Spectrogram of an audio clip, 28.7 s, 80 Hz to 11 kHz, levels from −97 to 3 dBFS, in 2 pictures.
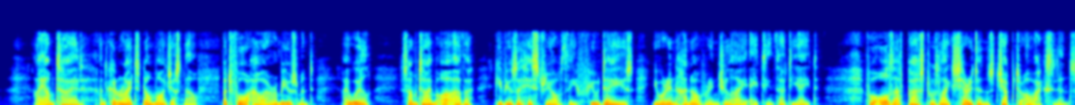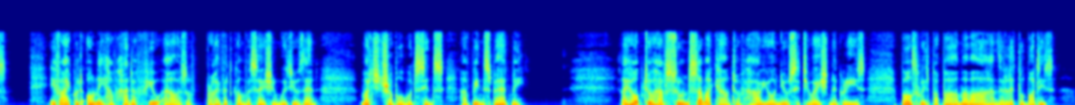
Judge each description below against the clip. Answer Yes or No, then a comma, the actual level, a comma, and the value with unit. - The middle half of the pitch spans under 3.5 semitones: No, average, 5.2 semitones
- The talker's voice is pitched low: Yes, low, 125 Hz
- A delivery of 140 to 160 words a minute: No, average, 185 wpm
